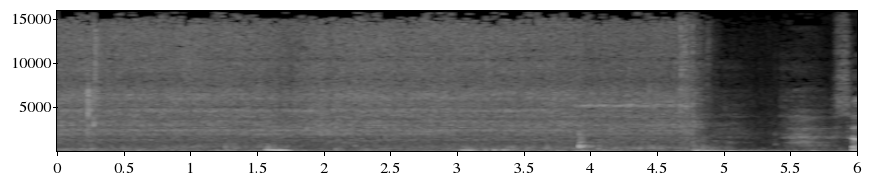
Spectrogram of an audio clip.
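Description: Bathroom sink tap running warm water with a steady hiss, stopping about five seconds in.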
